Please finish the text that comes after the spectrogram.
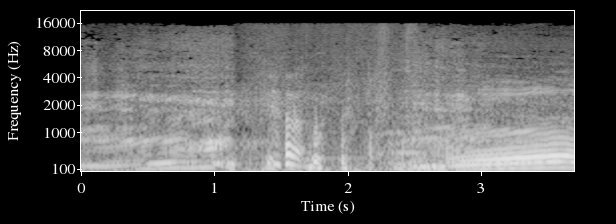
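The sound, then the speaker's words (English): A cow moos loudly, two long, drawn-out lowing calls separated by a short stretch of rougher, broken grunting sounds, with no other noise around them. “Cows can be quite frightening. Yeah, especially that sound.”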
